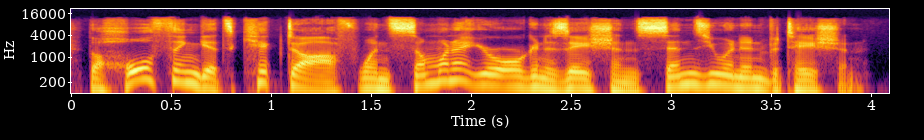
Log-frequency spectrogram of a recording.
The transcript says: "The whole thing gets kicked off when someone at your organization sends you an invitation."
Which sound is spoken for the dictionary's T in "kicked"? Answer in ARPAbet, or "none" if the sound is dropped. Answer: T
